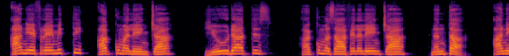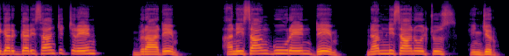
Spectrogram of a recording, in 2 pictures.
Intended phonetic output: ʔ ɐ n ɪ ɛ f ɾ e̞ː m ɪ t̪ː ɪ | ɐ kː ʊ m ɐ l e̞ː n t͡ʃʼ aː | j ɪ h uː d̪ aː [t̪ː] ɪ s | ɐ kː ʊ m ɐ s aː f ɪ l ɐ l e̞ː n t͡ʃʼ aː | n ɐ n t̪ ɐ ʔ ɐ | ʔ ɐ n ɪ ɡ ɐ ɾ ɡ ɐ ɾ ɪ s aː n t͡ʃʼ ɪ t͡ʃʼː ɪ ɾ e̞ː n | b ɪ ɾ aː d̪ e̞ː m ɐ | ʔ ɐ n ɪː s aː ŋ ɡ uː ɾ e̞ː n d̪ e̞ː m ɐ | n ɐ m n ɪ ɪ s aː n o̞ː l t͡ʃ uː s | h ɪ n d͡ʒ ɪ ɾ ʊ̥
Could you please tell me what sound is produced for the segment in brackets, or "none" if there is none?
t̪ː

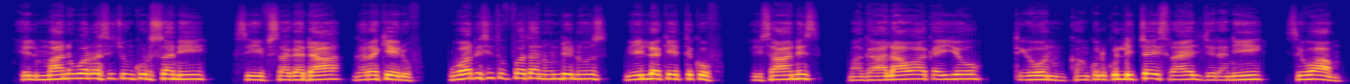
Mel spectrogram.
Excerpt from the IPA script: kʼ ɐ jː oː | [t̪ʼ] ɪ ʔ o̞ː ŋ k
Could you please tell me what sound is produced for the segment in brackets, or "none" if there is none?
t̪ʼ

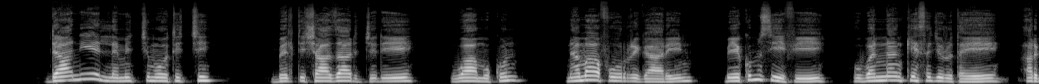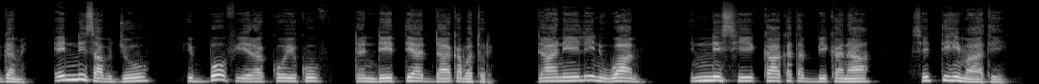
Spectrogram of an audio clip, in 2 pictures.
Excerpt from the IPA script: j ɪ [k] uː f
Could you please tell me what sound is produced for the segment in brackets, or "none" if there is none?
k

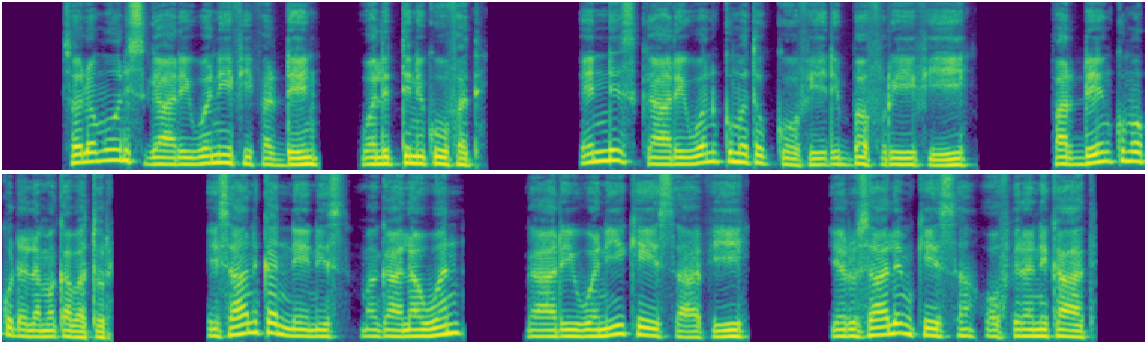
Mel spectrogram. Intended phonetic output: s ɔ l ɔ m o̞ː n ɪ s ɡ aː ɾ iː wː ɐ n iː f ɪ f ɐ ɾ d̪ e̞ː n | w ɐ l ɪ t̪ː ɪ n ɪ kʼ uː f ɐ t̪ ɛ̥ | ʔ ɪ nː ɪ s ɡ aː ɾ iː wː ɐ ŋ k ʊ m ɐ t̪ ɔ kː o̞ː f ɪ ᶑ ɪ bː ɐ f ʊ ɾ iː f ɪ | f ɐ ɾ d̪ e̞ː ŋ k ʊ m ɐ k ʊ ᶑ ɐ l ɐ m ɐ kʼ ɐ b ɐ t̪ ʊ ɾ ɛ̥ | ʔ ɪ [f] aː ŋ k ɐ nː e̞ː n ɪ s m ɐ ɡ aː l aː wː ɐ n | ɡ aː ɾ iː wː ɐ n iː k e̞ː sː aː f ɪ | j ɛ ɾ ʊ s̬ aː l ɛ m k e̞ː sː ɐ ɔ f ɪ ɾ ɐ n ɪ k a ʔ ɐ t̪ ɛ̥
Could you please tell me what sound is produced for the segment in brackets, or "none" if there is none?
s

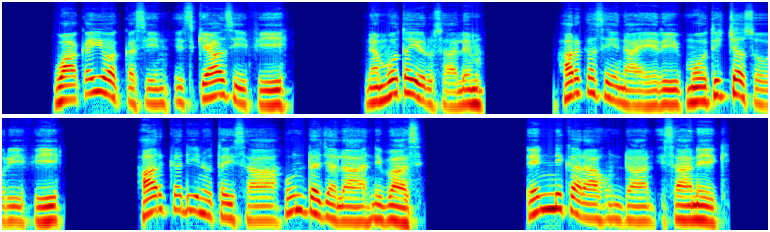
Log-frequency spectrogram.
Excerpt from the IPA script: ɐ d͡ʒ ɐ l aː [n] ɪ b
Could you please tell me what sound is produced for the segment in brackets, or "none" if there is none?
n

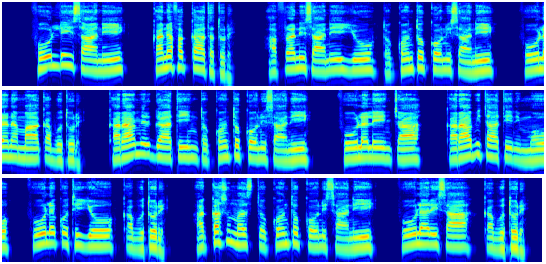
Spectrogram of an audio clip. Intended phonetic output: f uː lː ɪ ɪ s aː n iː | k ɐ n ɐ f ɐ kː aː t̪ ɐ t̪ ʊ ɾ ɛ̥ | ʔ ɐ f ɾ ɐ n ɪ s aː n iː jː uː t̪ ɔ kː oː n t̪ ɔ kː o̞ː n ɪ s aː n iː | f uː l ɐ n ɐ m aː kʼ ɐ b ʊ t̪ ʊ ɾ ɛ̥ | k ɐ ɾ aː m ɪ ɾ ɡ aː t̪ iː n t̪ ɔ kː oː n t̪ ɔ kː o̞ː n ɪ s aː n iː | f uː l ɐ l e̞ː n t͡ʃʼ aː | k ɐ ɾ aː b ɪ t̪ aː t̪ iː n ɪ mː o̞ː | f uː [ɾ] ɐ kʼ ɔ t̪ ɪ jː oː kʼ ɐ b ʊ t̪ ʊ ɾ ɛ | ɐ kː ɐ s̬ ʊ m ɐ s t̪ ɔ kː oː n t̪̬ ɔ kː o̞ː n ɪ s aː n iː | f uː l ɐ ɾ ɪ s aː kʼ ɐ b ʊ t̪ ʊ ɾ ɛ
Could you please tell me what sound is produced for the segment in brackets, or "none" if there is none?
l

